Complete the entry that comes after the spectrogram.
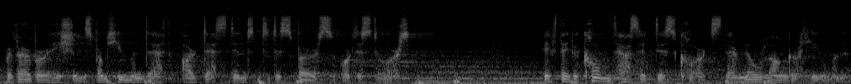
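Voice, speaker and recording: An actor playing a grave, philosophical man in a video game, breathy, measured and weary. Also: lowish voice, natural voice. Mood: grave warning. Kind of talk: dramatic video game voice acting. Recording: echoey hall reverb with music.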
